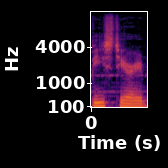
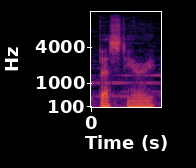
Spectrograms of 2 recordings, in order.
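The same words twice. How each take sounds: First: The first syllable sounds like 'beast'. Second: The first syllable does not sound like 'beast'. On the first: "I keep saying bestiary because it's about the beasts" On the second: "some people say bestiary"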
